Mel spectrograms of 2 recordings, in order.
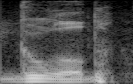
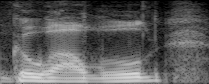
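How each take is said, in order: First: The vowels merge into one syllable, like gold. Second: The two vowels are said as separate syllables. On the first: "They would just say Gould. Instead of like gold" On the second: "couldn't go Goa'uld"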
